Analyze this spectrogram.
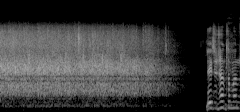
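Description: Applause from a large crowd fills a large hall and fades away.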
